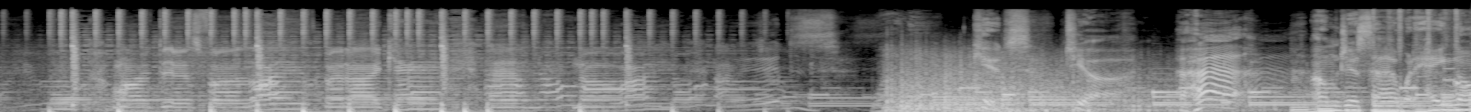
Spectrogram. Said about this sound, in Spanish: Pues esto, um, esta canción, yo la empecé a escuchar mucho mi, senior year, en mi, mi último año de, high school ahí en Estados Unidos.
